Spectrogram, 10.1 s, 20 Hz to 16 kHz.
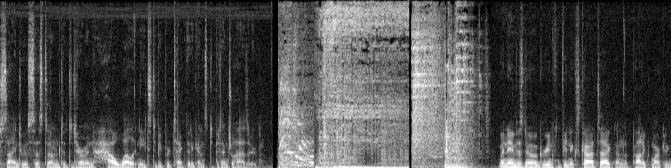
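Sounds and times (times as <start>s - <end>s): loud noisy crash hit: 4.2s - 7.3s.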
